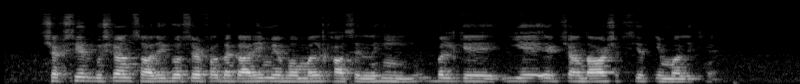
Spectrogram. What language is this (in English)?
Urdu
